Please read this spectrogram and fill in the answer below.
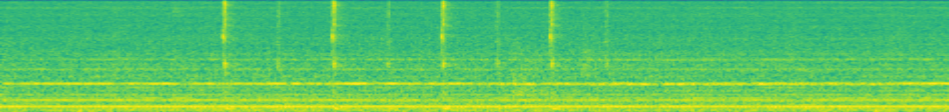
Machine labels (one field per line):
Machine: valve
